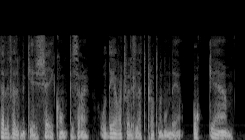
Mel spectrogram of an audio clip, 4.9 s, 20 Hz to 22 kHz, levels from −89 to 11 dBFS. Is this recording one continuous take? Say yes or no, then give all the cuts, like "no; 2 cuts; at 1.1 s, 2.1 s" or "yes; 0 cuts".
no; 2 cuts; at 1.9 s, 3.3 s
